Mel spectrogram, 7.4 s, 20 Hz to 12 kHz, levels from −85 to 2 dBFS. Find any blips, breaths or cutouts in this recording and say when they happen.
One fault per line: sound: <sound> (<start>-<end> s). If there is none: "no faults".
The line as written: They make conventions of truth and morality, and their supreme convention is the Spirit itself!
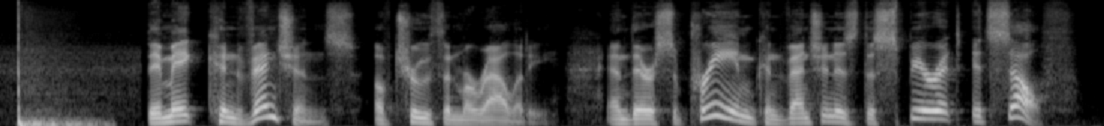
sound: thud (0.1-0.8 s)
